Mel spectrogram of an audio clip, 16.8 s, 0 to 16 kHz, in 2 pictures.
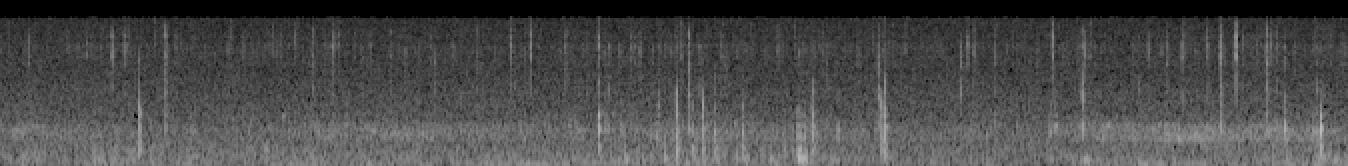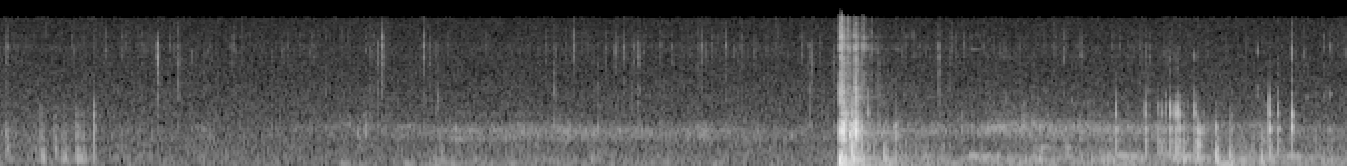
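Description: Underwater, faint scattered clicks and knocks, then about 14 s in one sharp, loud crack of a speargun firing. A couple of seconds of rattling knocks follow as the spear strikes among the rocks.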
